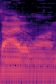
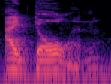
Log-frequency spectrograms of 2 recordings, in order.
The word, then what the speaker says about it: Eidolon: burn spells you know maybe if this is idle on that's that's a lot more rough so funny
